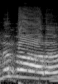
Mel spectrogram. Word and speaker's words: Nevada: And we have to say it right because a lot of people don't. Nevada. Not Nevada. No. It's Nevada.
